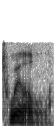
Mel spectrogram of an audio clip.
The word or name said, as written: twill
